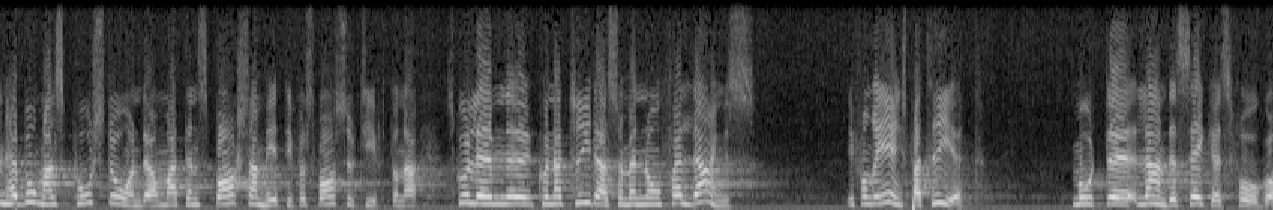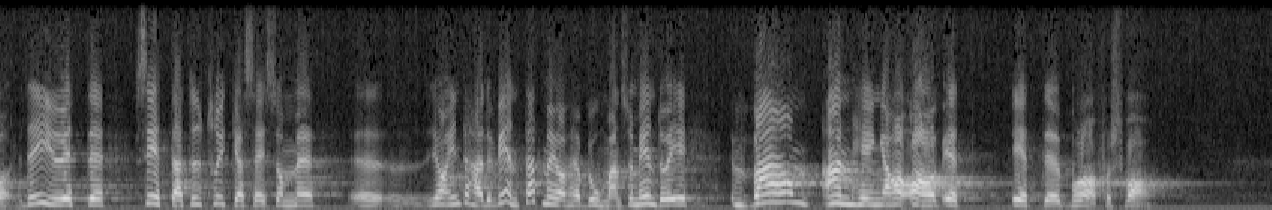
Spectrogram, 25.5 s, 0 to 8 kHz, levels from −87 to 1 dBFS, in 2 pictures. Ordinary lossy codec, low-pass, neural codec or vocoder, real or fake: none; none; none; real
